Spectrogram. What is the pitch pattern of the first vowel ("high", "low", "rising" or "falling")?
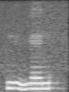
falling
